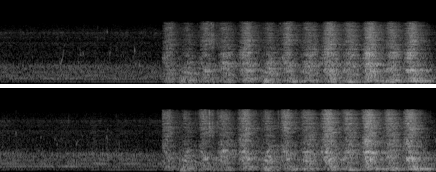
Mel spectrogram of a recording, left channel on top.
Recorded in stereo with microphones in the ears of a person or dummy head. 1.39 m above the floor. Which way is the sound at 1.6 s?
80° right.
